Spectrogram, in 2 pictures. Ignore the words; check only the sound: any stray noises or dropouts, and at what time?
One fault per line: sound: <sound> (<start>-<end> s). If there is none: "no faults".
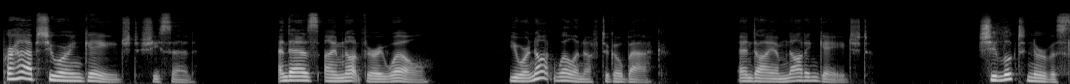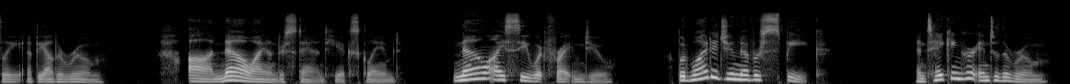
no faults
